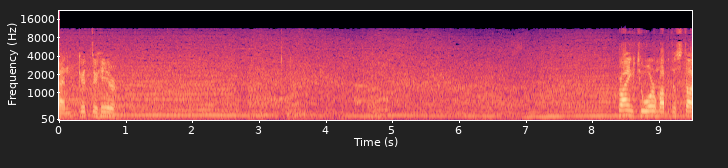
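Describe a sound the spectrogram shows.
A racing car engine drones steadily, its pitch rising and dropping with gear changes.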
